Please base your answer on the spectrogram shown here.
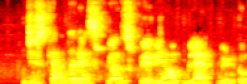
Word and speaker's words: SQL: अंतर्गत के डेटा का ओके तो इट is pronounced as एसक्यूएल और समटाइ्स सीक्यूएल मतलब एसक्यूएल को आप सीक्यूएल भी कहा बोल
